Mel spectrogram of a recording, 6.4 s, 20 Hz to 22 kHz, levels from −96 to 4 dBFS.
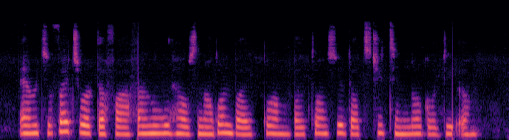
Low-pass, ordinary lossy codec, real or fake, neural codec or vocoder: none; none; fake; codec, 24 kHz, 0.9 kbps, WavTokenizer, medium speech release version 1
